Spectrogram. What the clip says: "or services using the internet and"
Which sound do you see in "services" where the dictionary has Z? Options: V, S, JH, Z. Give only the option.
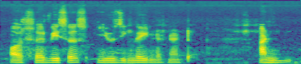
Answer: S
